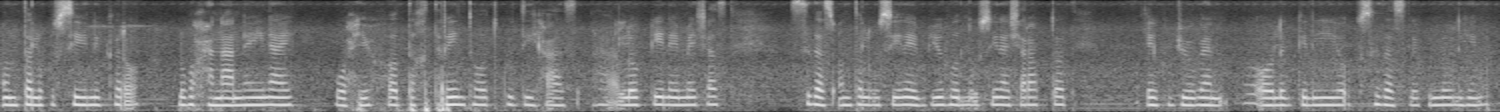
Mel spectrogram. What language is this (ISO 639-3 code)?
som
